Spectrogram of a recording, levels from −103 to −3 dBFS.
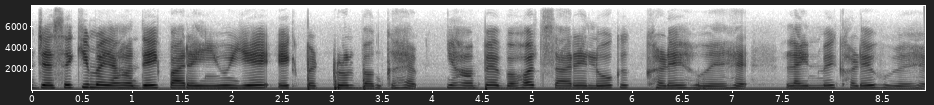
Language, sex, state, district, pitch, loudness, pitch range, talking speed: Hindi, female, Uttar Pradesh, Jalaun, 230 Hz, -18 LUFS, 220-240 Hz, 175 wpm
